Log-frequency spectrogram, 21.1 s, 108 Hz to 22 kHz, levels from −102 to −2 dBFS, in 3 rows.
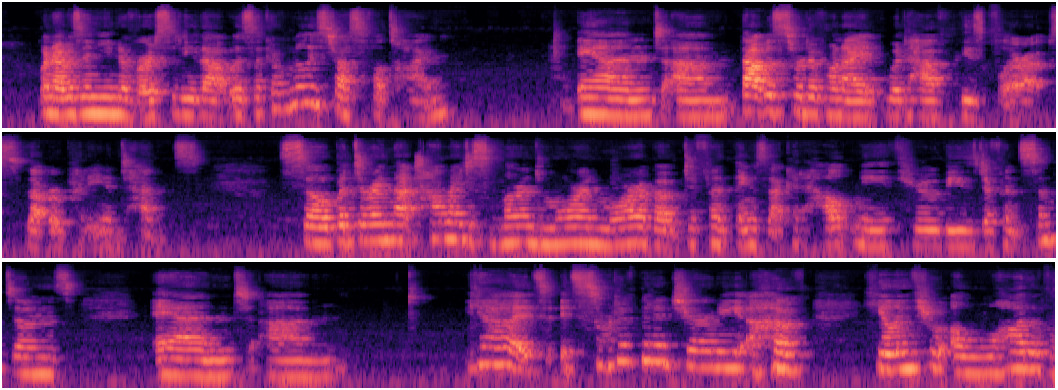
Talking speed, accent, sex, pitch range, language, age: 190 wpm, American, female, 175-205 Hz, English, 30-49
